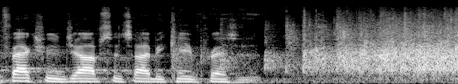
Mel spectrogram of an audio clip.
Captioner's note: applause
